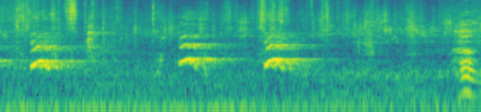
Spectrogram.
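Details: Young Patterdale Terriers in rat-work training at dusk in a puppy pen; three clipped, high whining yelps about a second apart, then a final rising whine, against a constant low droning background.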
